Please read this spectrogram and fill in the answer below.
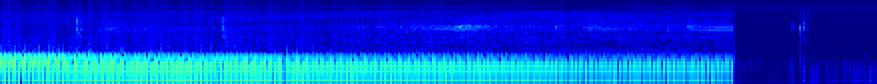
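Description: A final electric guitar chord with bass, ringing out and slowly fading at the end of a rock song, then cut off suddenly near the end as the track ends.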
